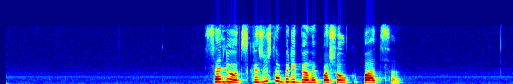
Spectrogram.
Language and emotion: Russian, positive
